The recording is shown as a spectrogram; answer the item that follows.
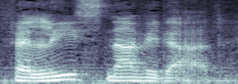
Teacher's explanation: the word felice ends in a z but you're saying it almost like a a c or an s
